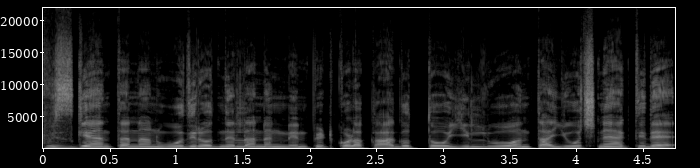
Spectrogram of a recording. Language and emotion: Kannada, fearful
